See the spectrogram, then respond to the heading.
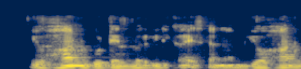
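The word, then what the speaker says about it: Johann: में गुटेनबर्ग जो है योहान गुटेनबर्ग लिखा इसका नाम योहान गुटेनबर्ग भले लिखा जे जो है लेकिन इसको ऐसे भी बोला जाता है योहान गुन बट य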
